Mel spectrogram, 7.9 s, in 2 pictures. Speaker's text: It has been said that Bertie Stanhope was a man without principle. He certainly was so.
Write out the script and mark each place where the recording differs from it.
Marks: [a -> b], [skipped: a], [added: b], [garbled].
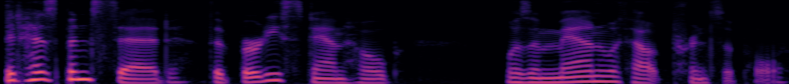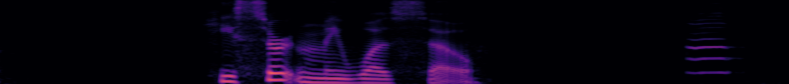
It has been said that Bertie Stanhope was a man without principle. He certainly was so.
